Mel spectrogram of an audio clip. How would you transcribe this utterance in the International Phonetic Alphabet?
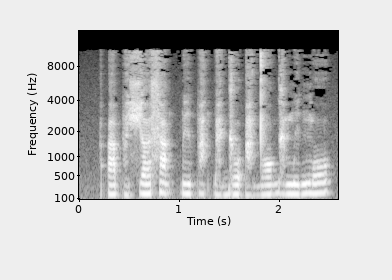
ʔapɛ̤çɜsa k͡pi pa̤k͡pɛ̤ɡʲoʔa̤ d̪ɔ ɡɛ̤miŋ͡mo

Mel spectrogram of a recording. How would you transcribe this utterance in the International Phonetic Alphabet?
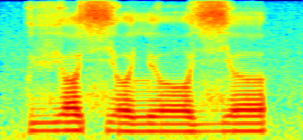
vʲʌsʲɤlʲɤː zʲə

